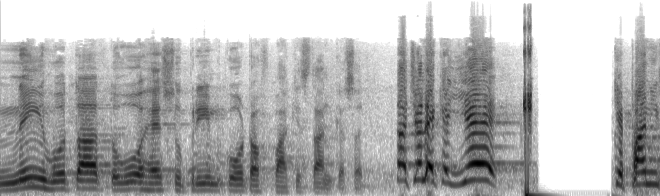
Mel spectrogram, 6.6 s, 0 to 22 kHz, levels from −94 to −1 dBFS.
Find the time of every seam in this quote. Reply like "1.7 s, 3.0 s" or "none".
4.0 s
